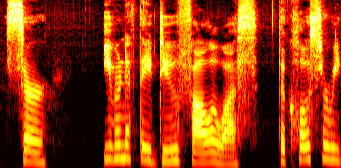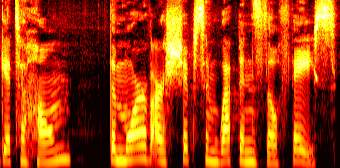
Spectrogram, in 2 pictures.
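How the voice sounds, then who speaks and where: An actress playing an earnest communications officer on a starship in a sci-fi radio drama, deferential to a superior. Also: female voice, medium pitch, moderate pace, no room sound, lightly acted. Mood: anxious, questioning. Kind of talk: golden age sci-fi radio drama acting.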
